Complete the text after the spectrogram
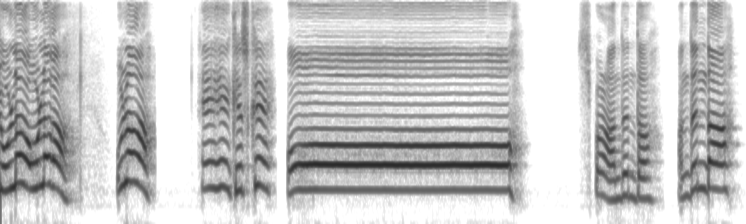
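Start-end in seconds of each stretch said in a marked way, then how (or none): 0.0-2.8 loud, high urging; 다급한 재촉. Real, not acted. Urging players forward, live attack. 2.9-5.1 long, loud held scream of alarm; one sustained cry at sudden danger. Real, not acted. Scream at last-minute danger.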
